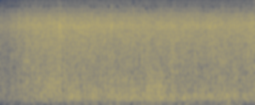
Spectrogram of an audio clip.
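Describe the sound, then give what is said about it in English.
Heavy rain pelts down on a stationary car, a dense steady hiss and drumming that swells briefly at the start and then holds even, with no voices. “The rain continues to pelt down on the stationary vehicle.”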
